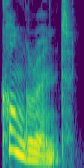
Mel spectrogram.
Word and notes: congruent: British English

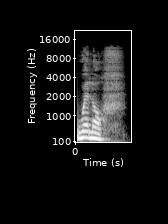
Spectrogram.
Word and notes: well-off: British English

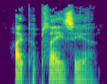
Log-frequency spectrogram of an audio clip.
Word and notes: hyperplasia: British English

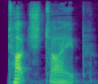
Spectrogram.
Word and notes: touch type: British English

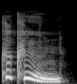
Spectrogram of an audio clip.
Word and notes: cocoon: British English

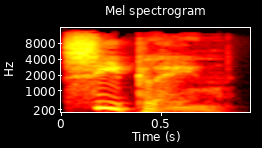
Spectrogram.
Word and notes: seaplane: British English

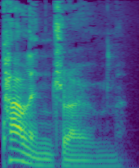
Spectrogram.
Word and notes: palindrome: British English

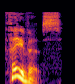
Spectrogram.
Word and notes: favus: British English

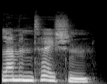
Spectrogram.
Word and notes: lamentation: British English

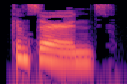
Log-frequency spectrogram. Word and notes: concerns: British English

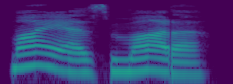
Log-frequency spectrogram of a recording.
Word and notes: miasmata: British English

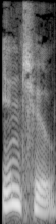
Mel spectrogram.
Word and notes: into: American English

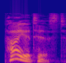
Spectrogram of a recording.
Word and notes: pietist: British English

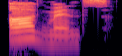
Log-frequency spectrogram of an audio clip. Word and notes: augments: British English

